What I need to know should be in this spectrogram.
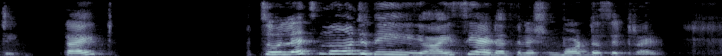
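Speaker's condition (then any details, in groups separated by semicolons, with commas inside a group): No condition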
